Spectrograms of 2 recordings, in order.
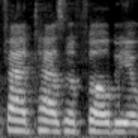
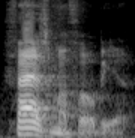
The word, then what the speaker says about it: Phasmophobia: Oh, goody, now you can do longer sessions of Phantasmophobia with me and Grim. Phasmophobia. I'm saying it wrong to annoy you.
